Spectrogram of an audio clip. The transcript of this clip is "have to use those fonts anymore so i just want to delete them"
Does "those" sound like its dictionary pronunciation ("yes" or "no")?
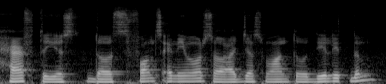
no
